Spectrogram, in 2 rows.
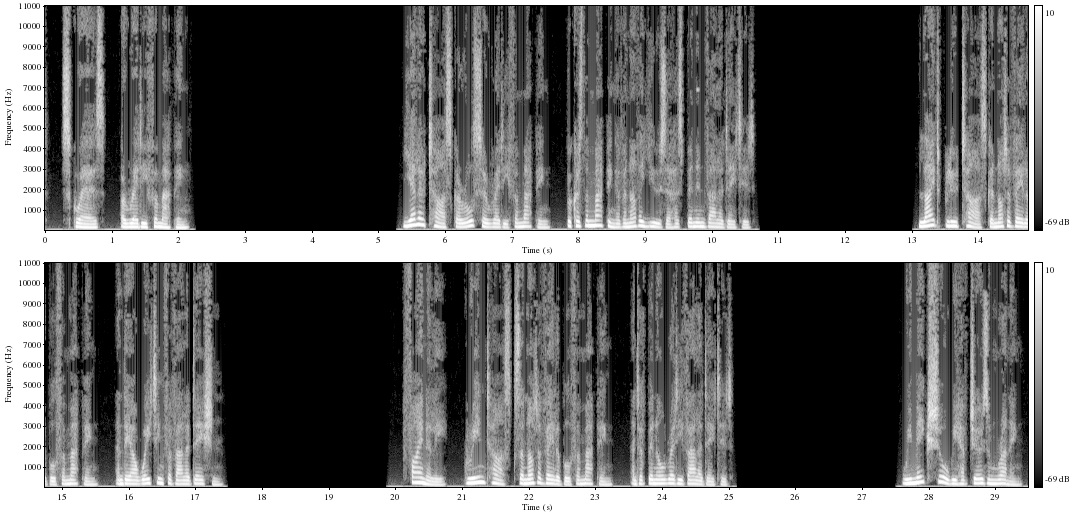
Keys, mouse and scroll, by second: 24.1 click.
